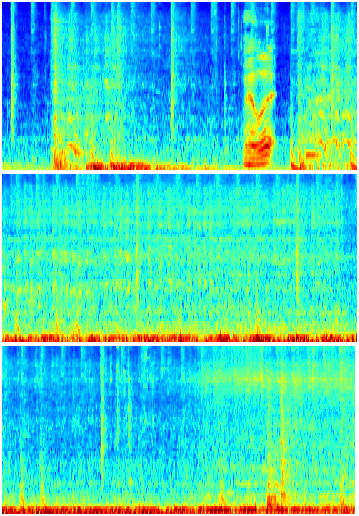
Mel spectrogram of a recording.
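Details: Ford Capri with Pinto engine, newly fitted reconditioned engine, new distributor, points, leads, plugs and carburettor: catches after a short crank, steady even run with light quick ticking; slightly noisy valve train (solid shims), otherwise normal running.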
